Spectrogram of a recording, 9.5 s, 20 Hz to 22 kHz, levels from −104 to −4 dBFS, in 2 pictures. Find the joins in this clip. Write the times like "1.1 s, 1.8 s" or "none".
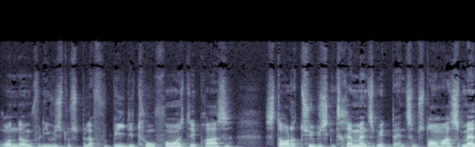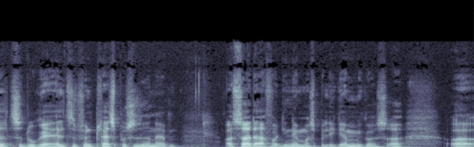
none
